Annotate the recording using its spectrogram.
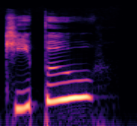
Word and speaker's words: quipu: And also, he's learned how to use the, I think it's pronounced Kipu? It's mm-hmm. Q-U-I-P-U.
